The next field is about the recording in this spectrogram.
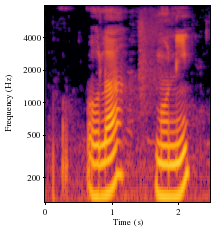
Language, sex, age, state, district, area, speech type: Santali, male, 18-30, Jharkhand, East Singhbhum, rural, read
